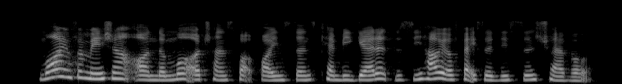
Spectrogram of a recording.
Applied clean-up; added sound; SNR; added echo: neural mask model DeepFilterNet 3.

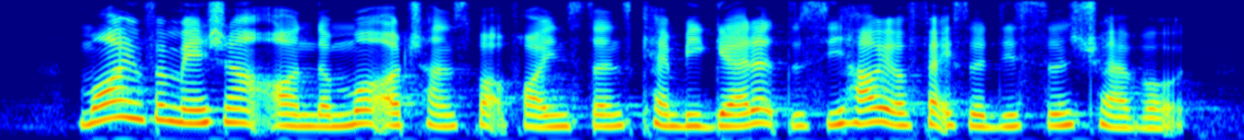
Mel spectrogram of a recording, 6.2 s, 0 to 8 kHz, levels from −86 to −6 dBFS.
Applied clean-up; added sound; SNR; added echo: none; none; none; none.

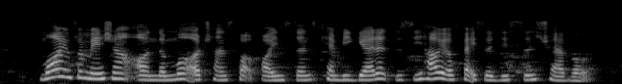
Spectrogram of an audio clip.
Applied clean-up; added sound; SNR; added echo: classical method WPE with log-MMSE.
